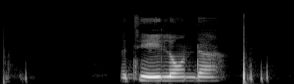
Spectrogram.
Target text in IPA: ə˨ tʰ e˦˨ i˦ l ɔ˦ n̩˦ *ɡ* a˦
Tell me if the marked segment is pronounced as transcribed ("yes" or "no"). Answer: no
